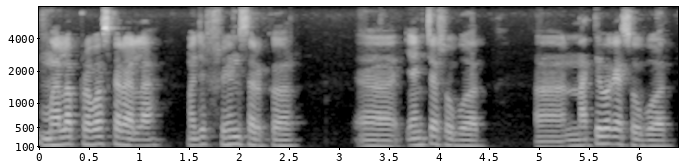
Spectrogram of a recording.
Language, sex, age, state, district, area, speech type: Marathi, male, 30-45, Maharashtra, Yavatmal, urban, spontaneous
